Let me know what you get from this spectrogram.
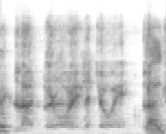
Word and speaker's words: LaJoie: Like super LaJoie.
